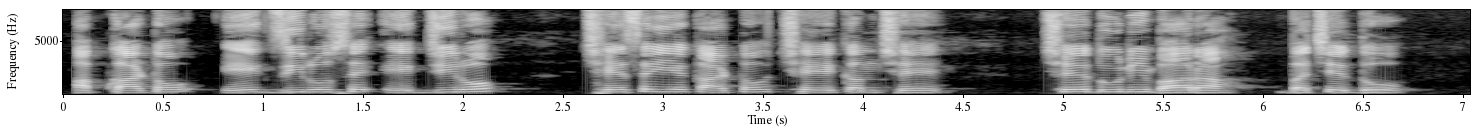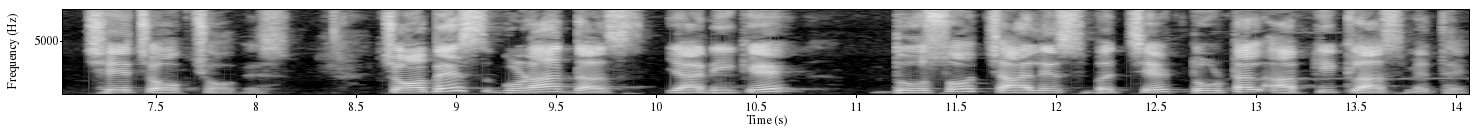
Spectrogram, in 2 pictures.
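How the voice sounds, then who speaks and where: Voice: medium pitch, slow, bright, forceful tone, no echo. A maths teacher explains exam problems step by step, often checking in with short questions.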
